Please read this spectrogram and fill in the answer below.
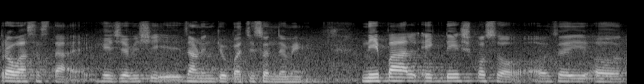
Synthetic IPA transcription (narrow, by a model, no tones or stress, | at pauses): pɾəʋasəst̪a̰ɦed͡ʑeʋiɕḭːd͡zaɽ̃uːnkiwpat͡ɕiːsənd̪ʱjəme | nepalekd̪eɕkɔsɔ̰d͡zəi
